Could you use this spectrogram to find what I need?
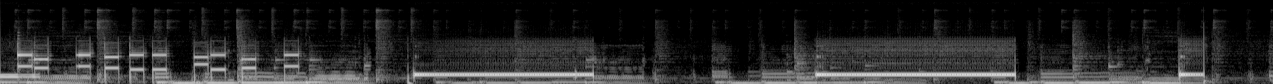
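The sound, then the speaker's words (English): A quick run of touch-tone dialing beeps, followed by two long electronic ringback tones separated by a pause, as an outgoing phone call to a man rings on the line. Clear, with no talking. “Let's try to get him on the phone right now and see what's going on.”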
